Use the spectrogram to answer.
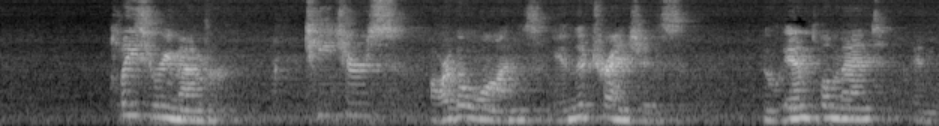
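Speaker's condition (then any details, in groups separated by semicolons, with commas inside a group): No condition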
